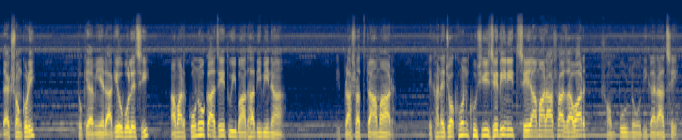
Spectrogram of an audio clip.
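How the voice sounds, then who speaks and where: An actor playing a haughty, domineering landlord, imperious and dismissive, in a horror audio drama. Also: male voice, mid-range voice, a little slow, pauses often, fairly bright tone, faint music behind, close to an everyday voice. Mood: haughty rebuke. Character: haughty, domineering male landlord scolding his servant.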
